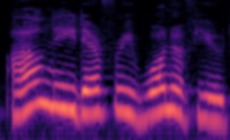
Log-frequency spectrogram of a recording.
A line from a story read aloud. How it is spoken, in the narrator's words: chuckled Father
